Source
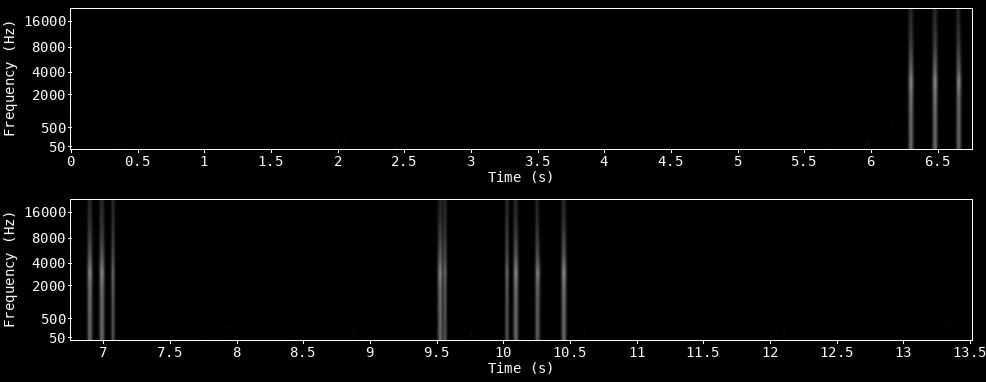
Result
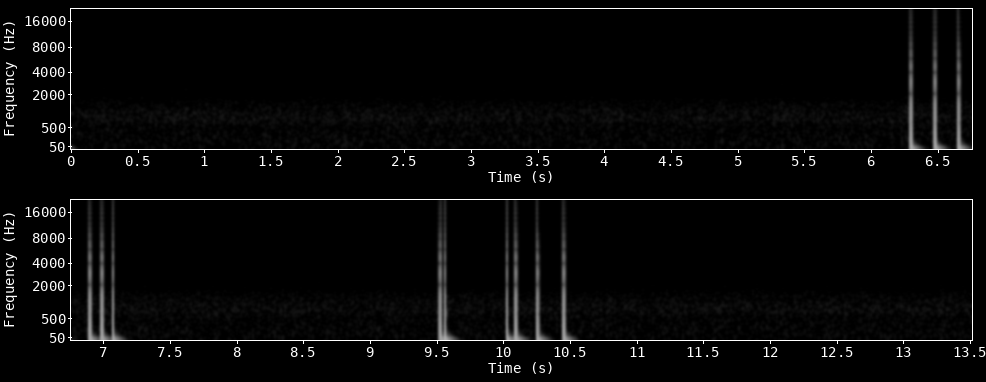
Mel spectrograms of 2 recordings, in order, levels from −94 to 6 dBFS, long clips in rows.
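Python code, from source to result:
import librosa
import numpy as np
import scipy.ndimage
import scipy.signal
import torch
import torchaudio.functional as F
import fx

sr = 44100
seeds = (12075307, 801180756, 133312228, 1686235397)

y = fx.band_shelf(x, sr, hz=1100.0, db=11.5, octaves=1.7)
y = fx.running_max(y, sr, window=17)
y = F.gain(torch.from_numpy(y), -2.0).numpy()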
